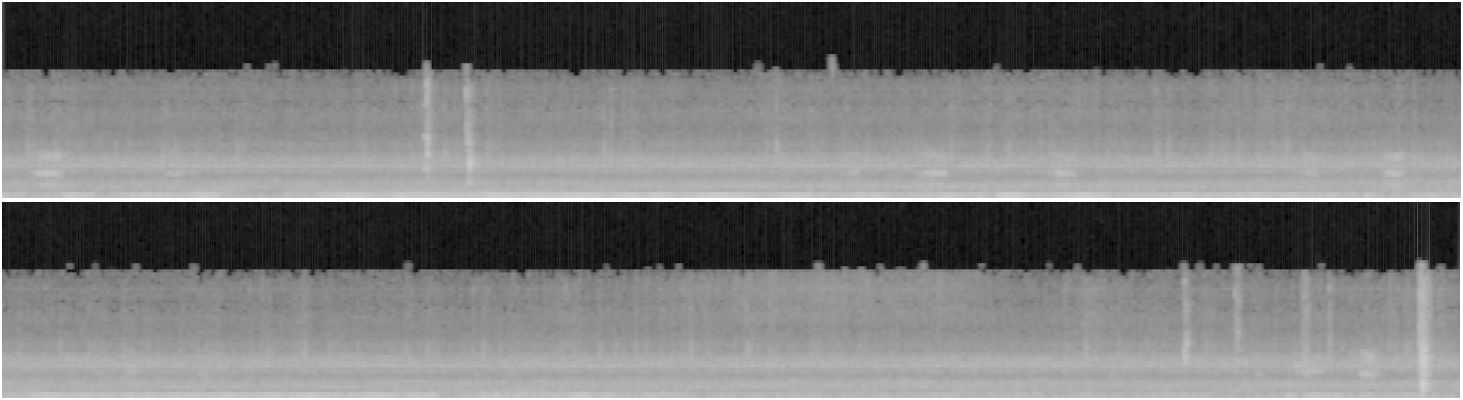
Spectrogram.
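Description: Electric train running steadily, heard from the driver's cab: a low rumble of the running gear on the rails with a steady, unbroken whine over it and a few faint clicks.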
